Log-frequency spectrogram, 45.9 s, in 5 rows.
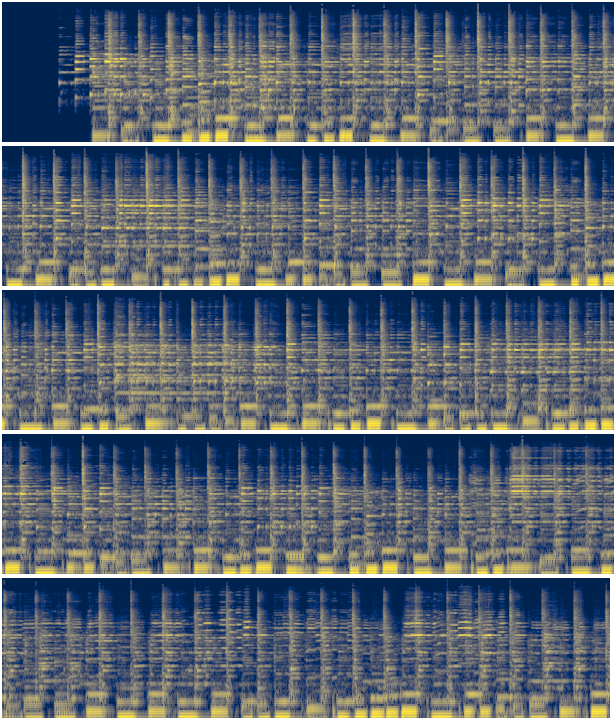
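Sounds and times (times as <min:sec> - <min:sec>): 
banjo: 0:00.8 - 0:45.8.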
